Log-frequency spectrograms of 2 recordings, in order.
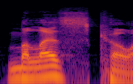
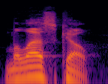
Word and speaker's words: Mleczko: Melezko, I believe is how you pronounce her last name, M-L-E-C-Z-K-O, Melezko.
